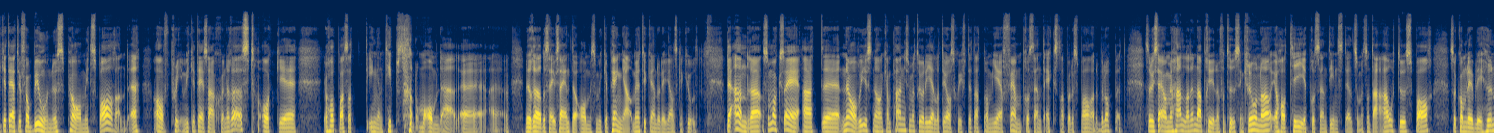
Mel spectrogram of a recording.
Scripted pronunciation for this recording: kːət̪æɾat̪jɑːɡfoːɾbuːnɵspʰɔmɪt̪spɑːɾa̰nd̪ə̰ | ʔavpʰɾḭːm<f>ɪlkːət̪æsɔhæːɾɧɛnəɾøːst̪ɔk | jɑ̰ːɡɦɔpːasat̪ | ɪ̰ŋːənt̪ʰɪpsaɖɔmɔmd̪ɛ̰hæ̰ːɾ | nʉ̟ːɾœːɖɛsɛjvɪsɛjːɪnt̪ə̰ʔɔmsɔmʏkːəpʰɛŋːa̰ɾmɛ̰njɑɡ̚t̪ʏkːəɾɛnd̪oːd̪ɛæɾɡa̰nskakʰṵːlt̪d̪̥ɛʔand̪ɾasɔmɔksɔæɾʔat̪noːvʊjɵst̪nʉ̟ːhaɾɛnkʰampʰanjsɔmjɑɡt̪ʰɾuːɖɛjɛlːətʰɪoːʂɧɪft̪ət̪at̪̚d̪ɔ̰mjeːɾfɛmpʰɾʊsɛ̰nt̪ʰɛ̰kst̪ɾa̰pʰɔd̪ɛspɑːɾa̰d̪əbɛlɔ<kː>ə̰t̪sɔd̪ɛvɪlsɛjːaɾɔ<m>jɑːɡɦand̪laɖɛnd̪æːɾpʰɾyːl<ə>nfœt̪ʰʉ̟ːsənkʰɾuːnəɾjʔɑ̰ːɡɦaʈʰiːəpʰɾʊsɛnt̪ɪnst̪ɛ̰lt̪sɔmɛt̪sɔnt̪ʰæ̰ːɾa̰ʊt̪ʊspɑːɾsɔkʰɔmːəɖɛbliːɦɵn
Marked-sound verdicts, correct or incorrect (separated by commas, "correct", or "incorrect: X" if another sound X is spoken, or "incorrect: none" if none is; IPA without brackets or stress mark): incorrect: v, incorrect: pː, correct, correct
